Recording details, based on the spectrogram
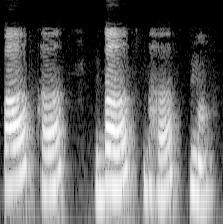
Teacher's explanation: अब देखिए आपका जो जीभ है वो कुछ काम नहीं कर रही है, जीभ कुछ नहीं कर रही है अभी। अभी आपके होठों से, आपके होठों से जो है इसका उच्चारण हो रहा है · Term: ओष्ठ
